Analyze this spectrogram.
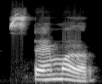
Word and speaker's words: stammer: देखिए एस का उच्चारण हम क्या करते हैं, से। और टी को हमने क्या पढ़ना है, टे। और ए को ए की मात्रा। और डबल एम को हमने मैं पढ़ना है। और ER का उच्चारण हम रे करते हैं, स्टैमर।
